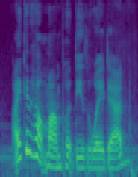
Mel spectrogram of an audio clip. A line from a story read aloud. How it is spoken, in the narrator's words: chirped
